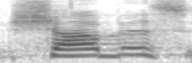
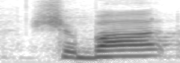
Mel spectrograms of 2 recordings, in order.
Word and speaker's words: Shabbat: I got it so Shabbos is Ashkenazic and Shabbat is Sephardic and you'll notice that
